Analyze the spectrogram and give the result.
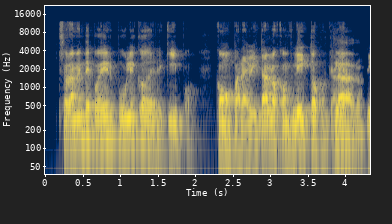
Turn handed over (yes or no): no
